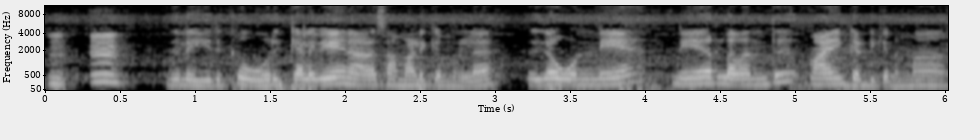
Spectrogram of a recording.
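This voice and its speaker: A woman's voice: fairly low pitch, moderate pace, slight background noise, voice pushed down, natural voice. A woman voicing a polite young daughter-in-law who welcomes a guest, with a Tirunelveli Tamil accent. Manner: polite to the guest, muttering asides.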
